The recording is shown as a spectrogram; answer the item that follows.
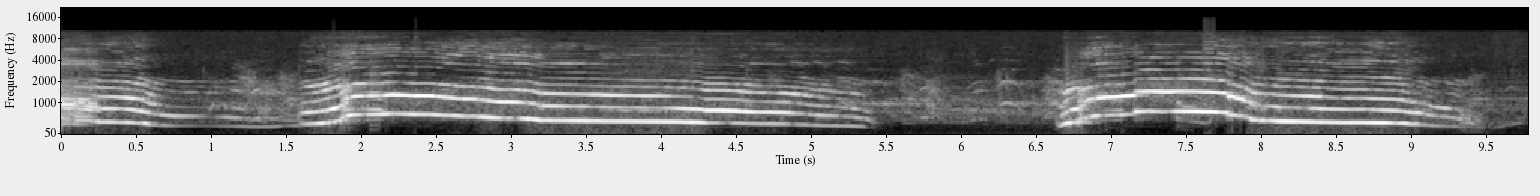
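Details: A sled dog at a mushing school in Fusine in Valromana, Tarvisio, Italy, in winter 2011/2012, howls its "wolf song" in long, mournful tones that slide downward, pausing between drawn-out notes.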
